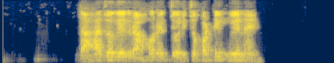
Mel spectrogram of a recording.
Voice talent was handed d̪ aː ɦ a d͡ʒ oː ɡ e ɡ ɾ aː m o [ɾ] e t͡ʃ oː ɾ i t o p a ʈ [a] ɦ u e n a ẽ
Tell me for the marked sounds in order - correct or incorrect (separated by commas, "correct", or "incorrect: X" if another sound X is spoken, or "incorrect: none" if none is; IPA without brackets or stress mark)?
correct, incorrect: i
